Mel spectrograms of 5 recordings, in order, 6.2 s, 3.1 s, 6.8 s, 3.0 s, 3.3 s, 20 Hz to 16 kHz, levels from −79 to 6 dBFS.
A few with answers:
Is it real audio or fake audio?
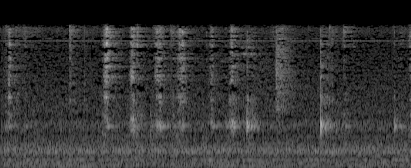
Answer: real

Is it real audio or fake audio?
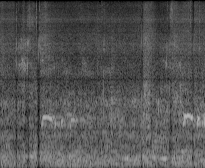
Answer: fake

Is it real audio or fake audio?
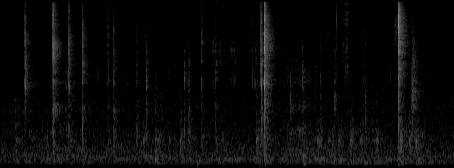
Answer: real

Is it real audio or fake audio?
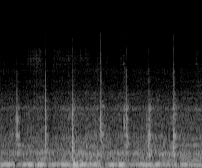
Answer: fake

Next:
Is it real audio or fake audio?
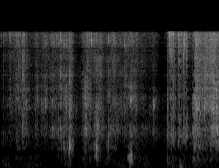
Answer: fake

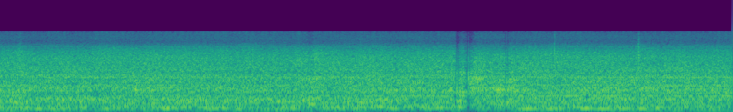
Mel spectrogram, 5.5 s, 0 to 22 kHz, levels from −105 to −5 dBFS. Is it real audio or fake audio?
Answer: fake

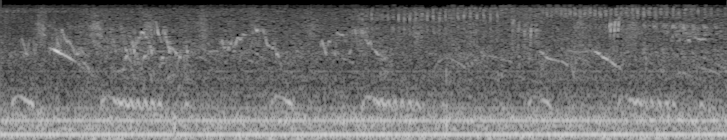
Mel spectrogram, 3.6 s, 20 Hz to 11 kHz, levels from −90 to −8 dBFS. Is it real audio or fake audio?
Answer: real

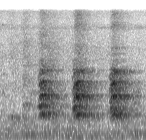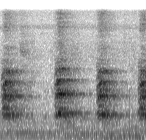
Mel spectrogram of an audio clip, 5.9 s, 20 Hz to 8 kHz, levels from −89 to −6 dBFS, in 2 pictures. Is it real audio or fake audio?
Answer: real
